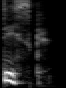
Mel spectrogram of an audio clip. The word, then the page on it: disc: British English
